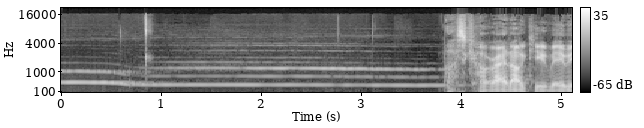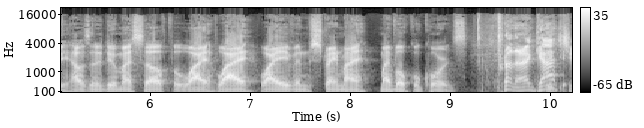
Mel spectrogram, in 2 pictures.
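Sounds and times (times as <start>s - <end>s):
wolf howling: 0.0s - 3.9s
speech: 3.8s - 10.2s.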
